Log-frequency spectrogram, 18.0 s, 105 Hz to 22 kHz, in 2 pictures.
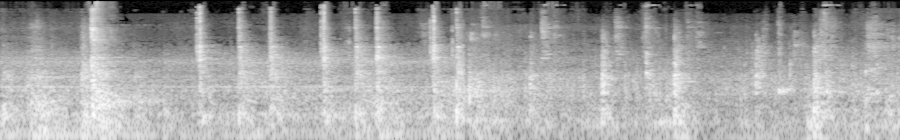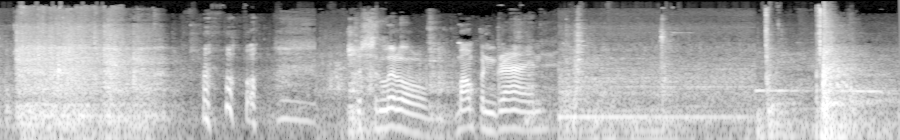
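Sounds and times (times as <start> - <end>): metal shelter knocking and clanking: 0.0 - 11.0, 16.6 - 18.0.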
